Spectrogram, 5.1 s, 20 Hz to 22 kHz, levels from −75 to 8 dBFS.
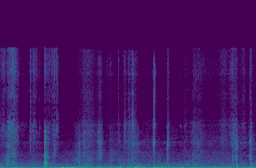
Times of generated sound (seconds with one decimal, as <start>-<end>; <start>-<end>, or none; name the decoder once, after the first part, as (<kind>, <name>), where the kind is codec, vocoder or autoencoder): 1.3-3.2 (codec, DAC); 4.0-4.6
